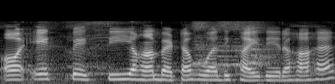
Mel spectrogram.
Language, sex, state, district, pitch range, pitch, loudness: Hindi, female, Punjab, Pathankot, 205-235 Hz, 215 Hz, -17 LUFS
